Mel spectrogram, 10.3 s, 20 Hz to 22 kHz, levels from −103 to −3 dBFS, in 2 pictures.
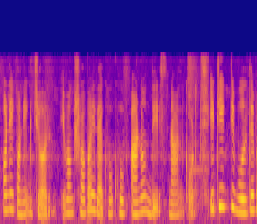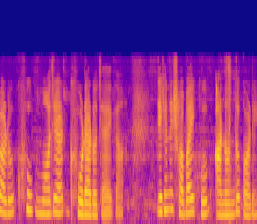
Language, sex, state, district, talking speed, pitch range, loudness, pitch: Bengali, female, West Bengal, Malda, 135 wpm, 220-265 Hz, -18 LUFS, 240 Hz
